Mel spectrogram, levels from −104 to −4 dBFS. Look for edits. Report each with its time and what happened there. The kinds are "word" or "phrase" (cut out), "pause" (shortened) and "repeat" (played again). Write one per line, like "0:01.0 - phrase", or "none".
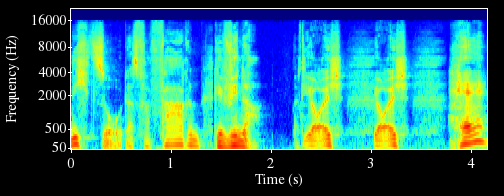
0:01.4 - word
0:02.3 - word
0:03.0 - repeat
